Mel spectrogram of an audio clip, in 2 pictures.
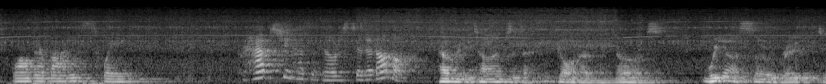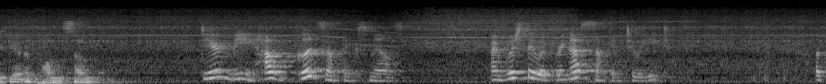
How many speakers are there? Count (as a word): three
